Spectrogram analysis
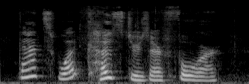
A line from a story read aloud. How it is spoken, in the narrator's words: Miss Jeter said something back in a snappy voice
